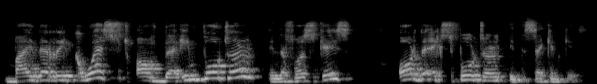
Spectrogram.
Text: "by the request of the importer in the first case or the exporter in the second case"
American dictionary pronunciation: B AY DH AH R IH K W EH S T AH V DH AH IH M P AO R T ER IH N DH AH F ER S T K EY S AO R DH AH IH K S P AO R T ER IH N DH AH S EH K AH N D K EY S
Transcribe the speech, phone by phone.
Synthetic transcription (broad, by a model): B AY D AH R IH K W EH S T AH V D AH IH M P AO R T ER IH N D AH F ER S T K EY S AO R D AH IH K S P AO R T ER IH N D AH S EH K AH N D K EY S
